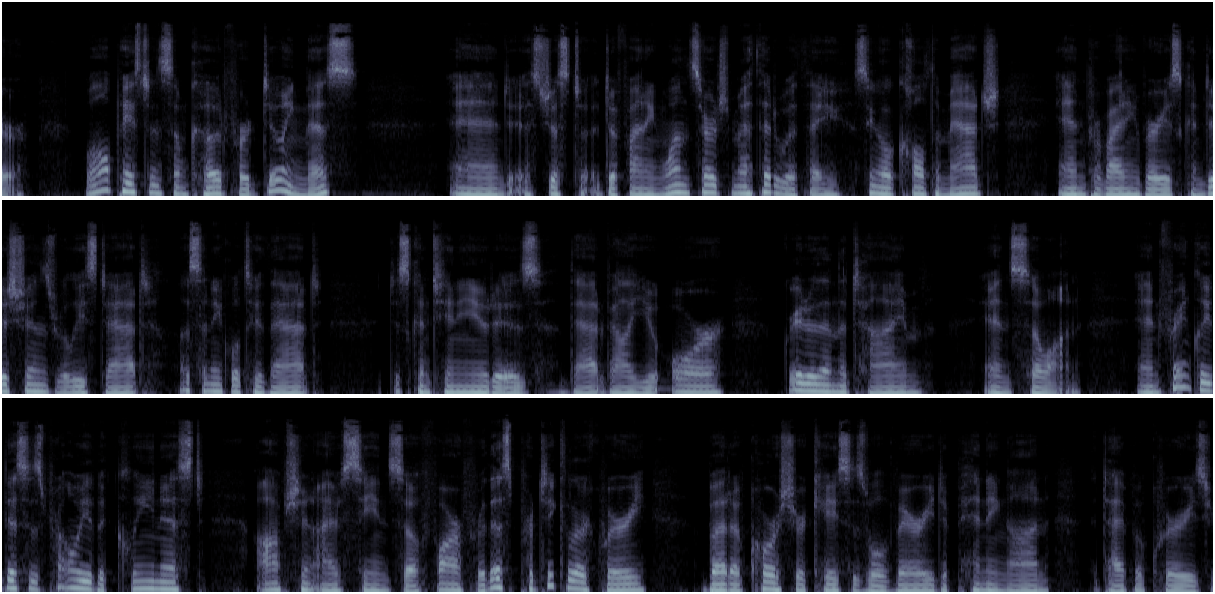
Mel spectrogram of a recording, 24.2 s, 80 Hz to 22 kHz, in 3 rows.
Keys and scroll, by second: 2.5 super+v.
